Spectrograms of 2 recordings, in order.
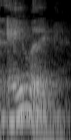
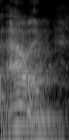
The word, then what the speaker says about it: Alig: But they pronounce it Alig. Yeah. Well, a lot of people called you Alig. I know, but it's not right. And didn't Lahoma call you Alig? Yes. Didn't Larry T call you Alig? Yeah. Yep. Michael Alig. Yep. Rudolph was the only one who pronounced it actually properly, because it also is an Alig. It's Alig. That's how. Right. Well, that's the German pronunciation.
